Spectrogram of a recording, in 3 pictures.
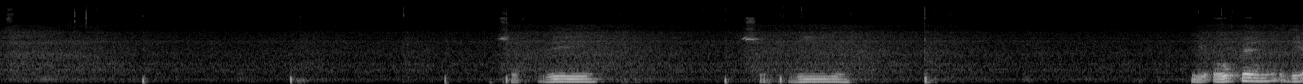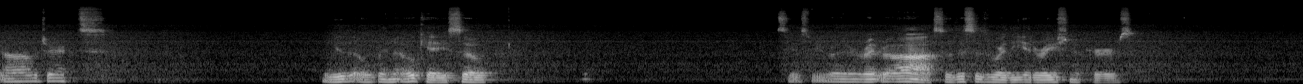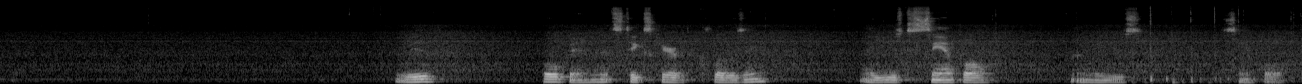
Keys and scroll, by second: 0.7 Escape, 1.0 Left, 3.3 shift+Left, 3.9 Left, 4.0 Down, 4.9 shift+v, 5.2 shift+Down, 6.1 Down, 6.2 shift+,, 6.9 shift+Up, 7.6 shift+v, 7.9 shift+Down, 8.5 shift+Down, 9.2 shift+., 10.2 shift+Up, 12.0 Up, 13.1 Down, 17.4 Down, 18.2 Up, 19.7 Down, 20.6 Up, 21.2 Down, 21.8 Right, 23.8 Right, 25.5 Left, 27.6 Left, 29.3 Right, 29.9 Up, 30.7 Right, 32.3 Right, 34.9 i, 35.2 BackSpace, 37.1-39.0 typing.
